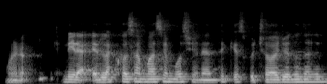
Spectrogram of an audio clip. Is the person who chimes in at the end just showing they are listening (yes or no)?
yes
